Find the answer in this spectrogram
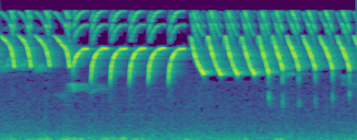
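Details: Canary lure song meant to draw long rolling song from other canaries: repeated high whistles sweeping downward in an unbroken rhythm, growing faster and denser in the second half.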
